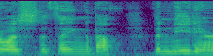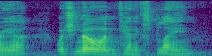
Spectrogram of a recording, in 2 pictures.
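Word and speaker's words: Cnidaria: called tinofera and a related phylum called nedaria need area really yes but it's spelled c-n-i-d-a-r-i-a and 1004 it's the related phylum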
